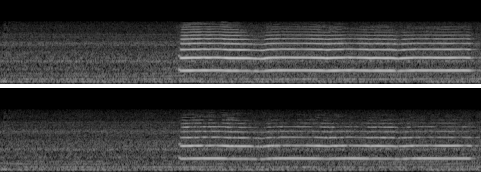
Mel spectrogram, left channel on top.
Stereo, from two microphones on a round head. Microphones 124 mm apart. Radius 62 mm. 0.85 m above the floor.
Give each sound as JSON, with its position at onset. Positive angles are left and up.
{"t": 1.8, "sound": "a trumpet", "side_deg": 75, "distance_m": 0.6}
